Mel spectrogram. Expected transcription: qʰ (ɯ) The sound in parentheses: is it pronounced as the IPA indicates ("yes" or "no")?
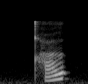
no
